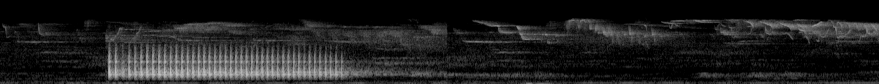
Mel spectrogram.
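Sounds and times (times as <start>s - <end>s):
black woodpecker drumming: 1.1s - 4.5s.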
